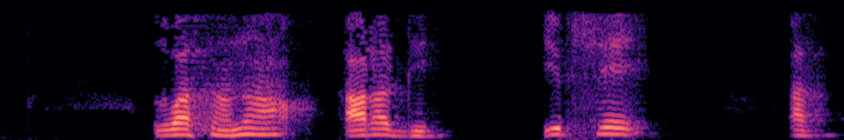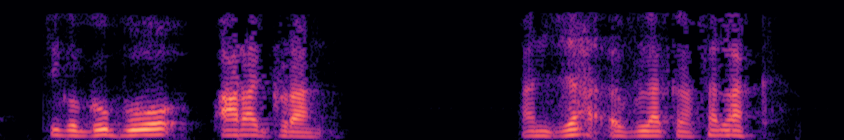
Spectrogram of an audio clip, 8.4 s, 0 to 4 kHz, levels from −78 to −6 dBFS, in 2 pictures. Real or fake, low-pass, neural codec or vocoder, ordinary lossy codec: fake; 3.6 kHz; codec, 16 kHz in and 24 kHz out, 0.8 kbps, FocalCodec, streaming, 65536 codes; AAC, 16 kbps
